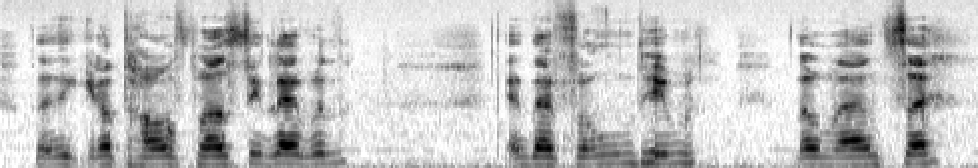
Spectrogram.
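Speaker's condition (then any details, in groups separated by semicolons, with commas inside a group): Multiple sclerosis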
